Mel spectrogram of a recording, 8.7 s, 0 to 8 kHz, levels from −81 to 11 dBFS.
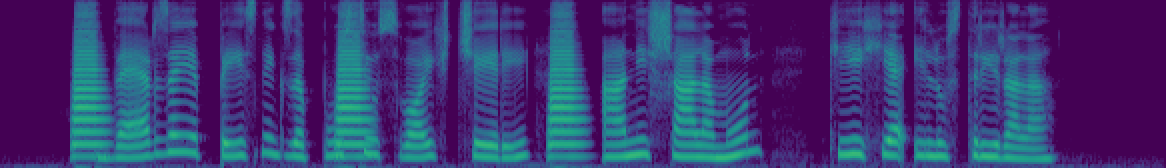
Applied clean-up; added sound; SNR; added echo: none; Brass instrument; -2 dB; none.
